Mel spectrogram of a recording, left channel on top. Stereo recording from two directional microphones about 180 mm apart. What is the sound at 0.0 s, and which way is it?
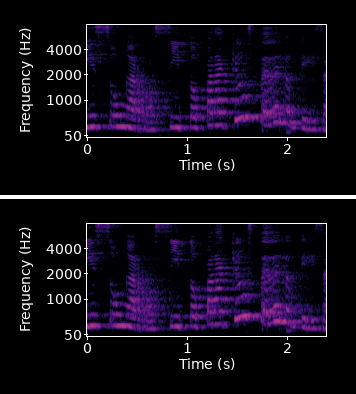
A woman's voice, 5° right (ahead or behind).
